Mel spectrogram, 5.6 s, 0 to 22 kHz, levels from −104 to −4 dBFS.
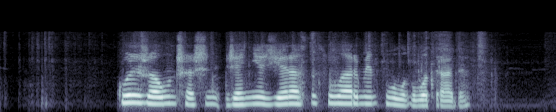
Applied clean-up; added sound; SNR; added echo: neural mask model RNNoise.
